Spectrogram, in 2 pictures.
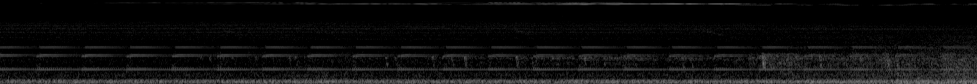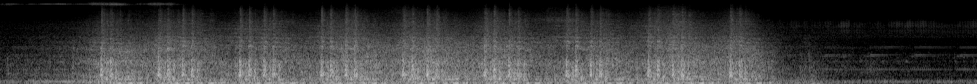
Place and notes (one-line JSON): {"title": "新中北路249巷18號, Zhongli Dist., Taoyuan City - Railway level crossing", "date": "2017-07-28 06:29:00", "description": "Railway level crossing, Next to the tracks, Cicada cry, Traffic sound, The train runs through\nZoom H6 +Rode NT4", "latitude": "24.96", "longitude": "121.24", "altitude": "133", "timezone": "Asia/Taipei"}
